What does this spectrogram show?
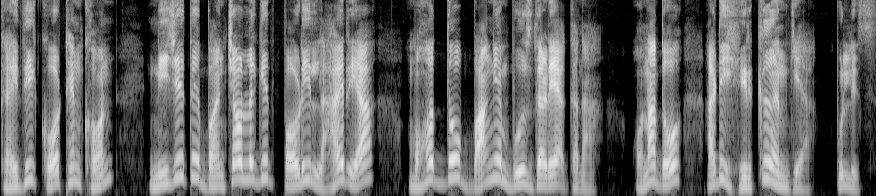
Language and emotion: Santali, disgusted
